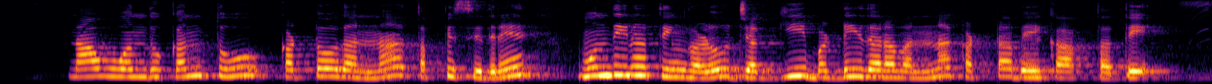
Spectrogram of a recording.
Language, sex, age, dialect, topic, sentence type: Kannada, female, 31-35, Central, banking, statement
